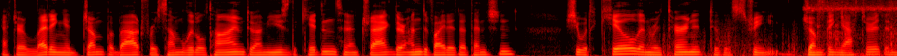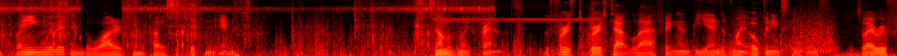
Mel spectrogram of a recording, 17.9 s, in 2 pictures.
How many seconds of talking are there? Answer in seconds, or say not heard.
16 s.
